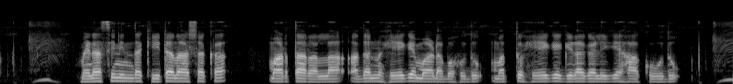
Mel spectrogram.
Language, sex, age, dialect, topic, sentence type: Kannada, male, 18-24, Coastal/Dakshin, agriculture, question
